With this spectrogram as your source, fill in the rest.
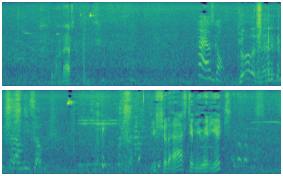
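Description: A young man talks and laughs close by, in bursts.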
